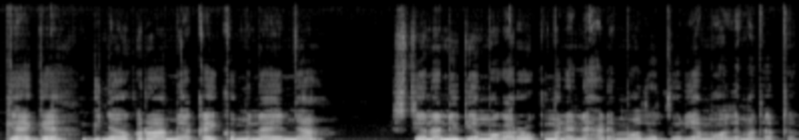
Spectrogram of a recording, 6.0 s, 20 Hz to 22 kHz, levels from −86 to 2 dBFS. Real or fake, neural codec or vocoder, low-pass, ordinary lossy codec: real; none; none; none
